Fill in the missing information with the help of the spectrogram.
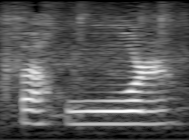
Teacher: Nah, ini juga fakhur, belakangnya juga ro juga nih. Karena dia sebelumnya itu dhammah, maka ro-nya ini tebal, fakhur gitu.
